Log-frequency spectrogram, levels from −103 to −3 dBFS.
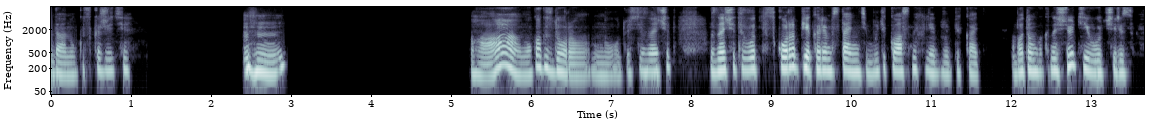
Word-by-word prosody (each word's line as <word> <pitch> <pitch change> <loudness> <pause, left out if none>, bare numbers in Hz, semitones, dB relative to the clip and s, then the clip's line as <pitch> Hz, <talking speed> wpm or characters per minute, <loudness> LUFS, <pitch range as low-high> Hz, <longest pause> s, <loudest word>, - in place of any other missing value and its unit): да, 150 -3 -1
ну-ка 135 +6 -9
скажите. 170 +1 -7 1.4
Мгм. 165 0 +2 2.3
Ага, 150 - +2
ну 140 +1 -5
как 215 +3 +1
здорово. 145 -8 0
Ну, 135 -1 -9
то 145 - -18
есть, 160 +3 -9
значит 160 +5 -1 0.5
значит, 175 +4 +2
вот 185 0 +1
скоро 200 +3 +5
пекарем 185 -3 +4
станете, 160 -2 +1
будете 160 +6 -6
классный 170 +2 +1
хлеб 155 -4 -5
выпекать. 140 -2 -7 0.4
А 145 - -10
потом 165 +1 +2
как 160 - -10
начнёте 190 +5 +2
его 155 -2 +1
через 155 0 -4
165 Hz, 120 wpm, -25 LUFS, 150-180 Hz, 2.3 s, скоро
